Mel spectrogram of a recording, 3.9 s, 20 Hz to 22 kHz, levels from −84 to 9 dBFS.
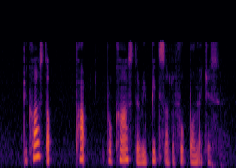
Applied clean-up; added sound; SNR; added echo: none; none; none; none.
